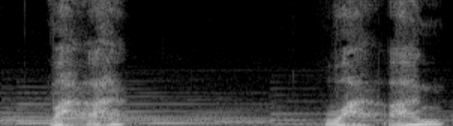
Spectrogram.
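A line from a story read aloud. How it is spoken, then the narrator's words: Soft and tender. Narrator (Chinese): 轻声说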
